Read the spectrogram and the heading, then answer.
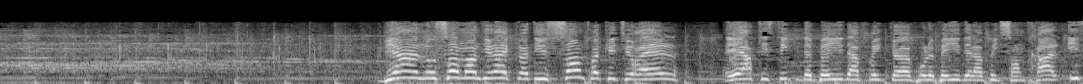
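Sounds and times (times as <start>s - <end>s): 
audience applauding: 0.0s - 4.5s
speech: 3.9s - 10.8s.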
